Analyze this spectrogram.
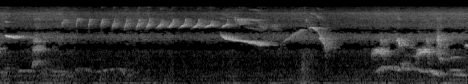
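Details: Bananaquit singing in the cachorro loco da lagoa d'água style: a rapid high trill of about a dozen even notes, then a long falling whistled slur and a few scattered chirps.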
